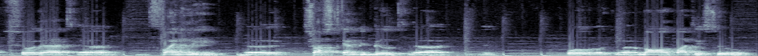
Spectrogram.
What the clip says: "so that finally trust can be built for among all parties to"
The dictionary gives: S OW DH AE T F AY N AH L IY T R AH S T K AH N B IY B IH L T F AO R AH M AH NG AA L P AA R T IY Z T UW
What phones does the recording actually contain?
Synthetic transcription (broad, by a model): S OW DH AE T F AY N AH L IY T R AH S T K AH N B IY B IH L T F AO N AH AH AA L P AA R T IY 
